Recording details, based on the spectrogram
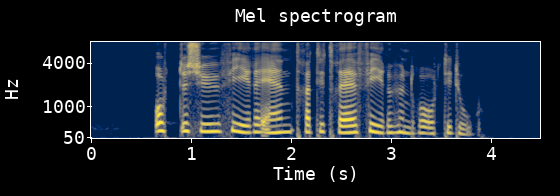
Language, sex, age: Norwegian, female, 38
